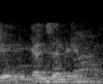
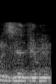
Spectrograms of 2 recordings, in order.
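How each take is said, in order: First: The word begins with a j sound. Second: The word begins with a z sound. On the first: The speaker calls it wrong. "ما تقولش جنزبيل" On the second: The speaker calls it right. "وتقول الزنجبيل"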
